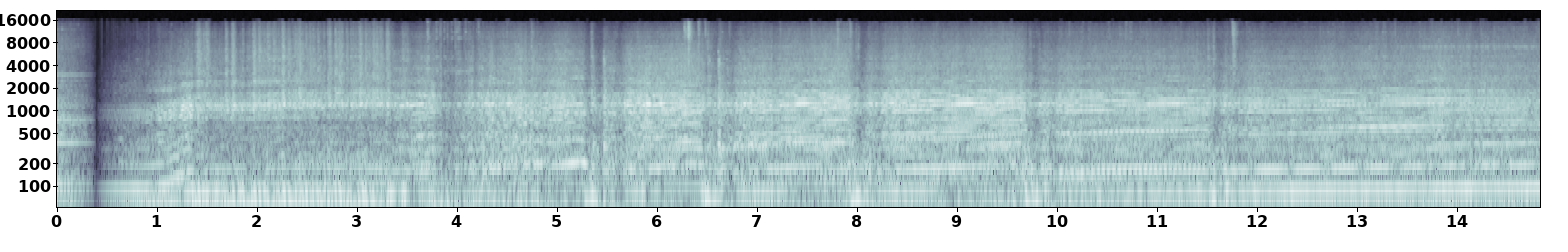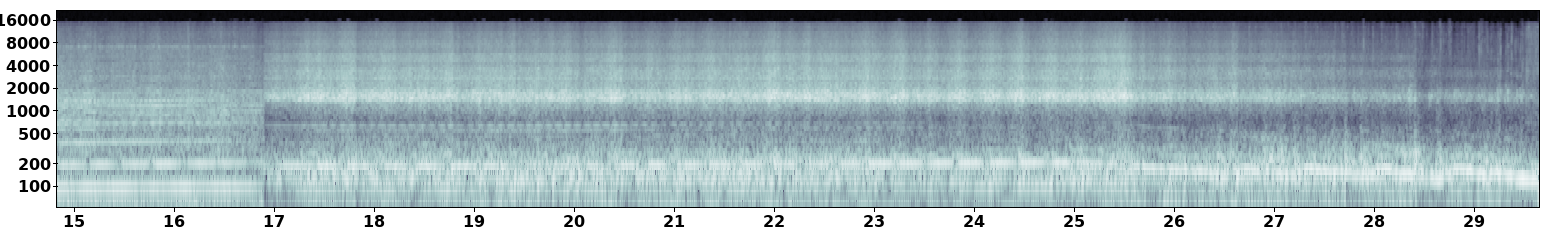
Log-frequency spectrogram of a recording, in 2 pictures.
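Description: Ford Escort WRC rally car's turbocharged engine running hard as the car is driven, its pitch climbing and shifting. About halfway through, the sound changes abruptly to a steadier engine note.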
